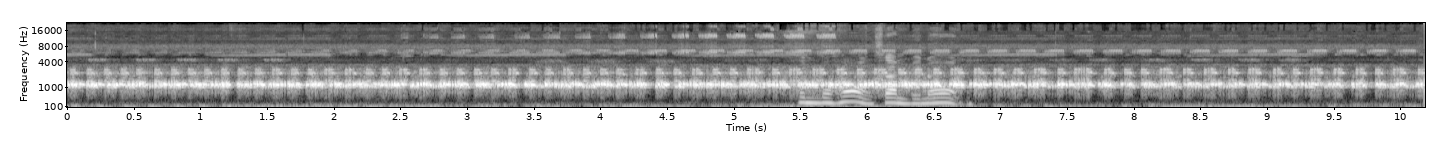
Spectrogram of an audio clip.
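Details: Male toad calling to attract females for mating: an unbroken, fast-pulsed trill holds one steady mid pitch for the whole stretch, with a short low human voice breaking in near the middle.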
